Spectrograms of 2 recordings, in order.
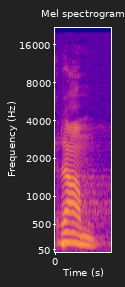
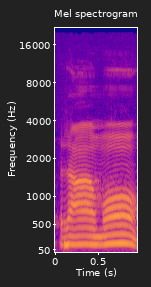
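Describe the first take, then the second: First: The word ends on a bare consonant. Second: The word ends with a full vowel sound. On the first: The speaker calls it wrong. "ये व्यंजन अशुद्ध है" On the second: The speaker calls it right. "उसका उच्चारण होना चाहिए"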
